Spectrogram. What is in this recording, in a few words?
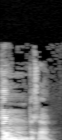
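"tondre", French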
